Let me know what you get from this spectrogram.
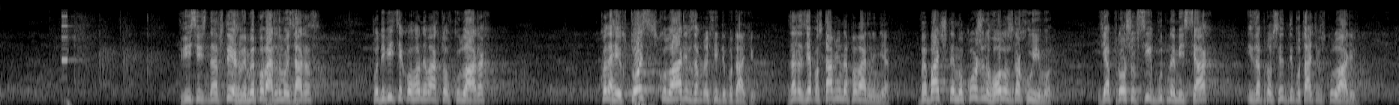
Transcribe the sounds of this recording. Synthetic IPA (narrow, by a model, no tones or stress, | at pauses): d̪ʋʲisʲinɐwst̪ɪɦlˠɪmɪpɔʋɛrnemɔsʲzɑɾɐs | pɔd̪ɪʋʲit͡sʲːɐkɔɦɔnemɑxt̪ɔwkʊlˠʊɑɾɐx | kɔlˠɛɦɪxt̪ɔsʲskʊlˠʊɑɾʲiwzɐpɾɔsʲit̪̚ʲd̪epʊt̪ɑtʲiw | zɑɾɐsjapɔst̪ɑwnʲʊnɐpɔʋɛrne̞nʲːɐ̰ | ʋɪbɑt͡ʃɪ̥t̪emɪkɔʒɪnɦɔlˠɔsɾɐxujemɔ | japɾɔʃʊwsʲixbut̪ɪnɐmʲisʲt͡sʲax | izɐpɾɔsɪt̪̚ʲd̪epʊt̪ɑtʲiwskʊlˠʊɑɾʲiw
